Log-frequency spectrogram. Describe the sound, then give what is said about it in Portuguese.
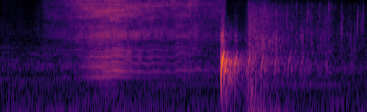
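A thin, whining mosquito buzz swells and fades over about a second and a half, then a sudden sharp pop as a mosquito explodes, followed by a softer, noisy tail. No one speaks. “Quando um dos mosquitos fica com uma bolotinha vermelha e explode.”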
